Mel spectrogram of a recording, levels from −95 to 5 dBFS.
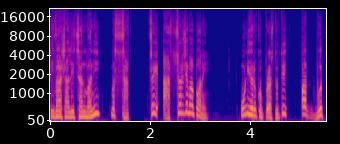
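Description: At 1.61 s, just after "भनी म", the speech cuts out mid-flow and the output sits silent until 1.88 s, a gap of about 265 ms. This is a playback stall: the player most likely ran dry of buffered data or had its audio thread blocked, so nothing reached the output until it recovered. The speech then resumes rather than jumping ahead, which leaves the player a backlog to work off.

From 1.88 s to 4.52 s that backlog is cleared by time-compressed catch-up. The player trims short segments out of the stream and cross-fades the joins, so the speech runs at 1.1 times normal speed while keeping its original pitch. To the ear the delivery sounds slightly rushed over those 2.6 seconds, and it settles back to its natural pace once the player has caught up.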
